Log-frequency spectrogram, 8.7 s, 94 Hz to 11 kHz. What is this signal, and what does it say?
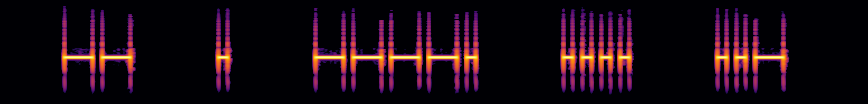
Morse code, heard as a keyed tone, about 13 wpm, spaced as for 7 wpm, 800 Hz. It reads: ME9HU
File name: LEZIONI / 7 GF9Z / 7 GF9 ws 12wpm 3344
